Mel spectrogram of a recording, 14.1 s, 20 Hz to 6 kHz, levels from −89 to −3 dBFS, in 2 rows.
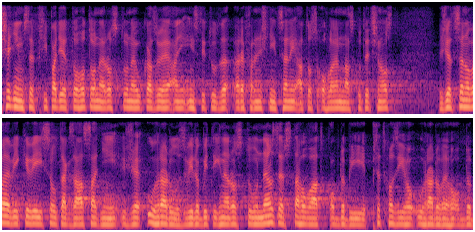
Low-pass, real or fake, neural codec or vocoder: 5.4 kHz; real; none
